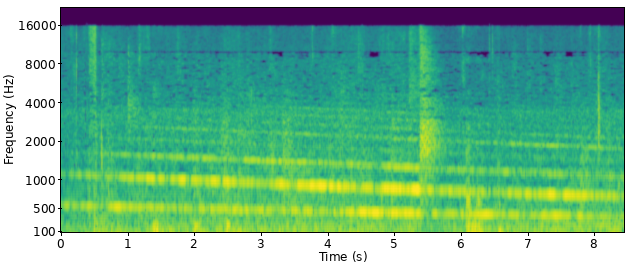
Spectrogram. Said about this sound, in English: I was just waiting for the siren, Your Honor.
